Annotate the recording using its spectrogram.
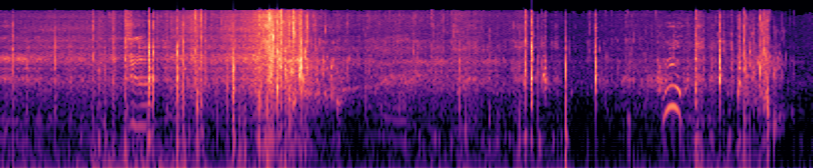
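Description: Shallow seawater splashing and sloshing close to the microphone as people run and wade into the sea, loudest in the first three seconds, then scattered splashes. Laughter and a shout over it.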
